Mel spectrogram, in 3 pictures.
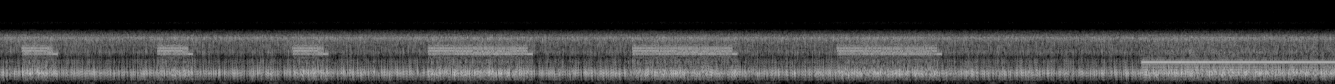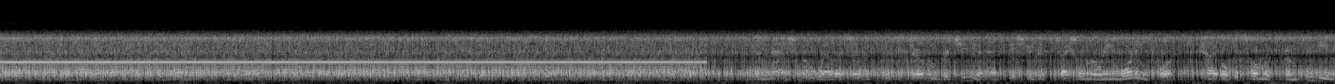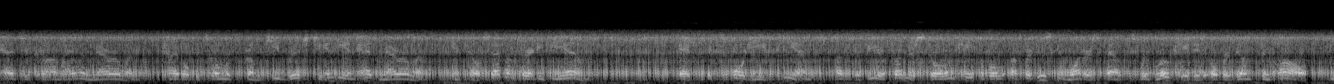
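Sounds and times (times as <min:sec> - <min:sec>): radio static: 0:00.0 - 0:40.0
warbling two-tone data bursts: 0:11.4 - 0:20.4
steady warning alarm tone: 0:11.4 - 0:20.5.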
